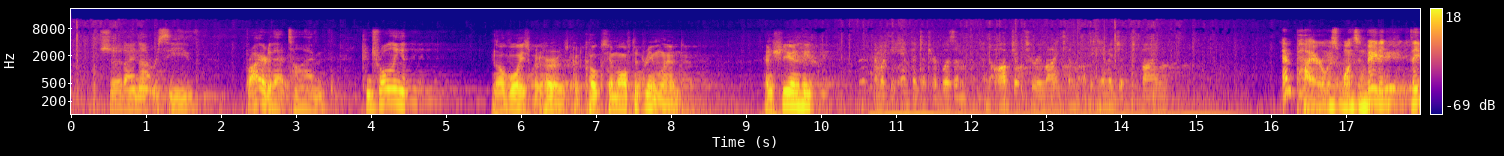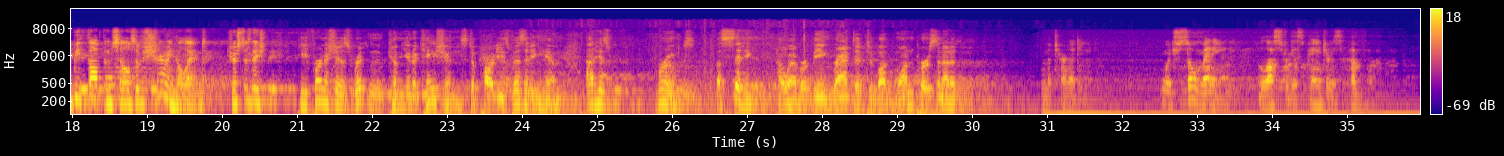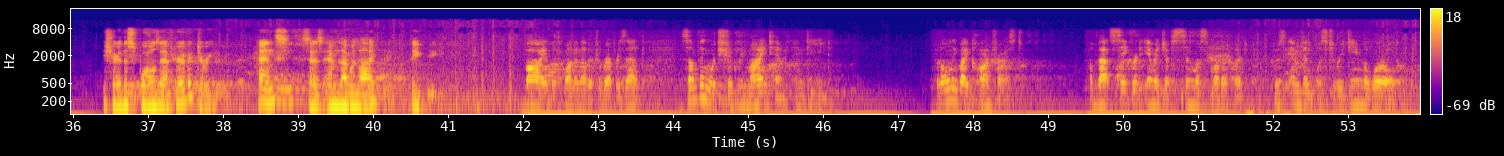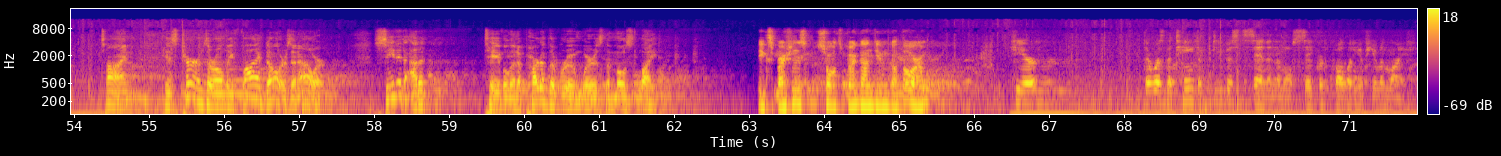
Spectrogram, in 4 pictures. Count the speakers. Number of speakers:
five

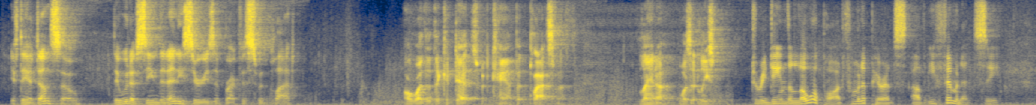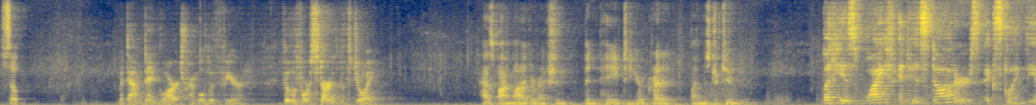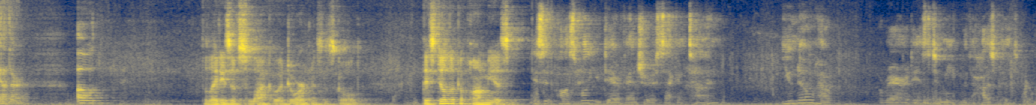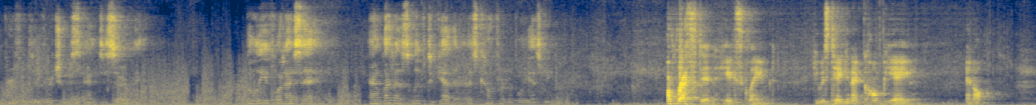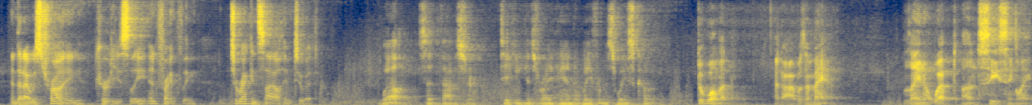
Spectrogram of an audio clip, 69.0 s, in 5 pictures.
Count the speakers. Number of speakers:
eight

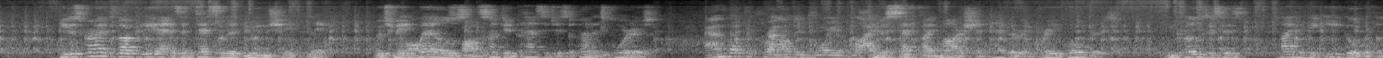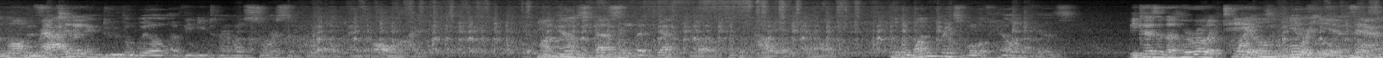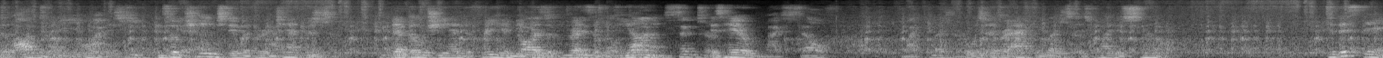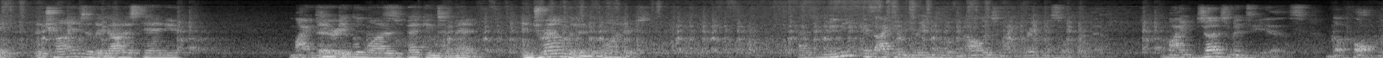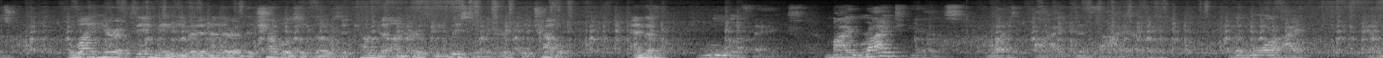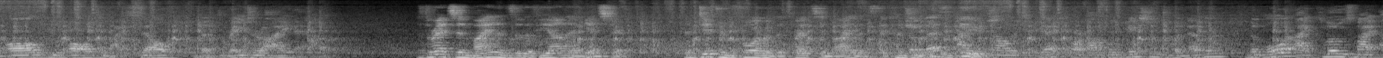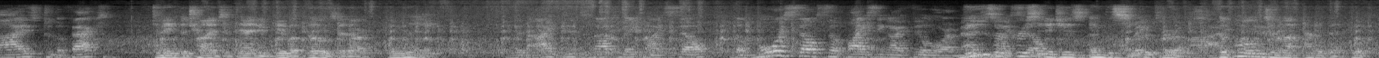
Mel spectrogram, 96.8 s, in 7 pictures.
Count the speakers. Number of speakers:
two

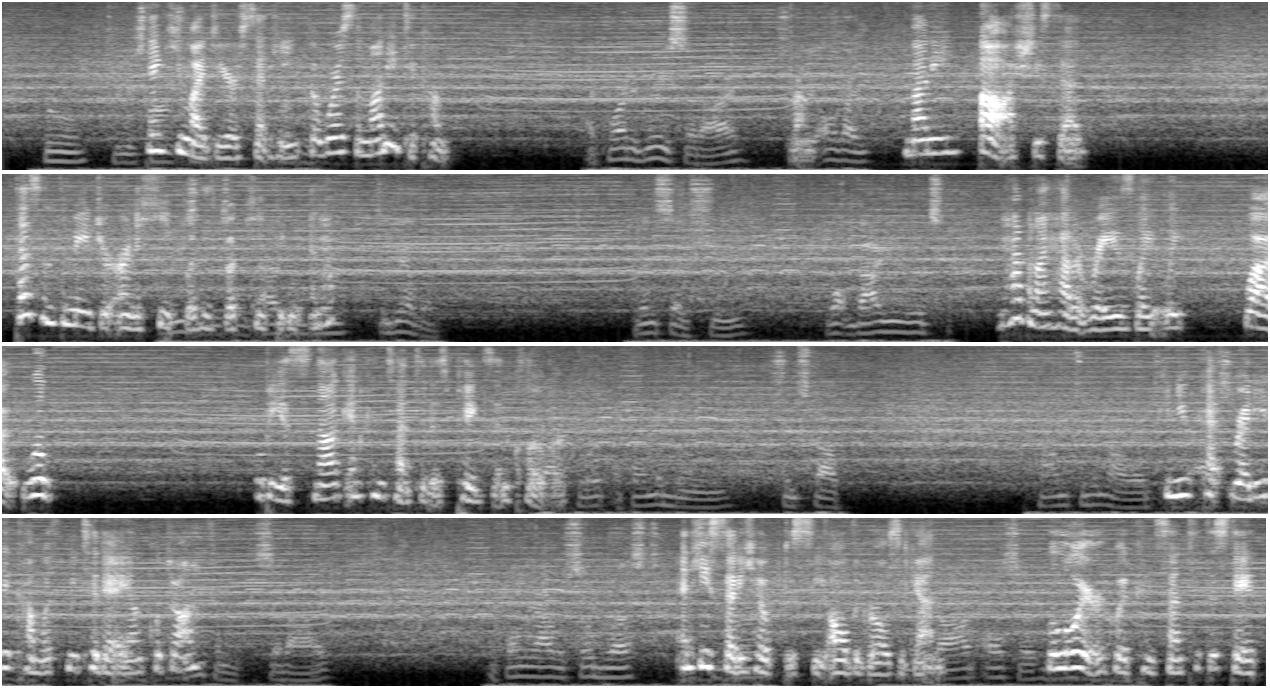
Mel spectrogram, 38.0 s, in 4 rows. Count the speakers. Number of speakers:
two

